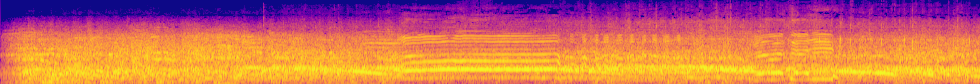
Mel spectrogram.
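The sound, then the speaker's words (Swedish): A big stadium crowd at Estadio de Vallecas in Madrid roars steadily throughout a football derby between Rayo Vallecano and Real Madrid, with loud chanting and rising whoops swelling in bursts around the middle and again near the end, the final cheer for a shot that landed among spectators on a balcony above the stadium's short side. “Publikens jubel där på slutet var för ett skott från Federico Valverde som landade bland åskådare på en balkong ovanför arenans kortsida”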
